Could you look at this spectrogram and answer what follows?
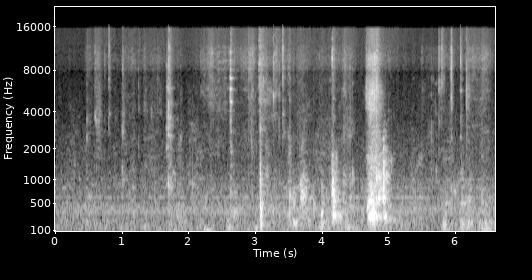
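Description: Scattered light clicks and knocks of small hard objects being handled, with a louder clatter just under five seconds in.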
